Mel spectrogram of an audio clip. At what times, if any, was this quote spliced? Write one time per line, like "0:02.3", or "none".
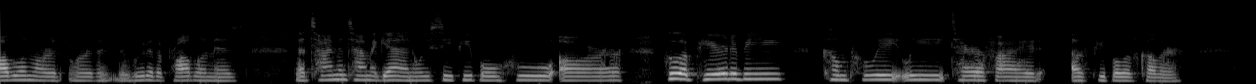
none

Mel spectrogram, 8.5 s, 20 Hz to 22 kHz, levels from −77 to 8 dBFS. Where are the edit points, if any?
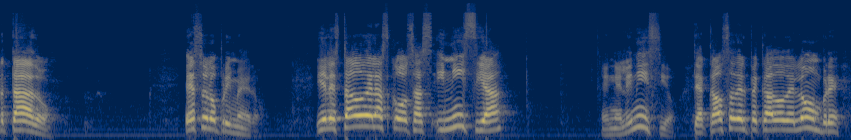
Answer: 0:01.8
0:06.9

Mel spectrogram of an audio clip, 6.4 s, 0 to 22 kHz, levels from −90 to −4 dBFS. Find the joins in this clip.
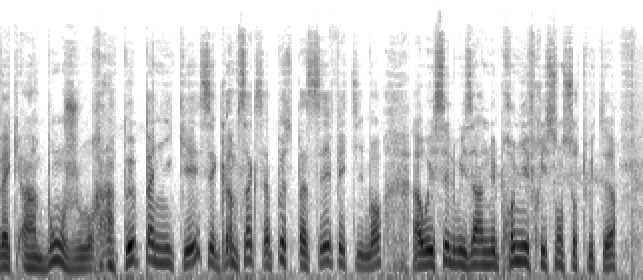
none

